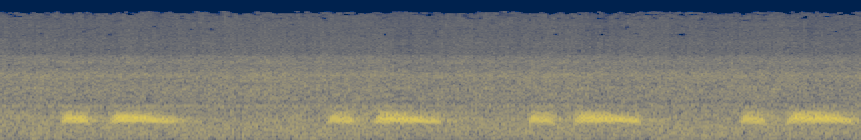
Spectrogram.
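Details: Four short-long coo phrases from a spotted dove from Cà Mau, each a quick low note then a longer mellow coo, spaced over a second apart.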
